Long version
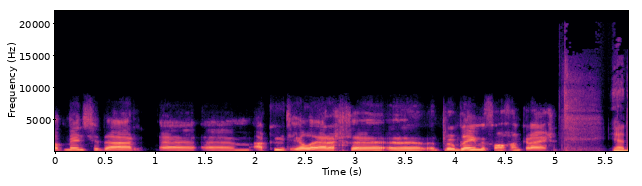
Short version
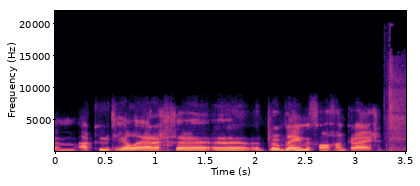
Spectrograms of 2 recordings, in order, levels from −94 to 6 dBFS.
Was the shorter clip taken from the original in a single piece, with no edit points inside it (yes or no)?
yes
